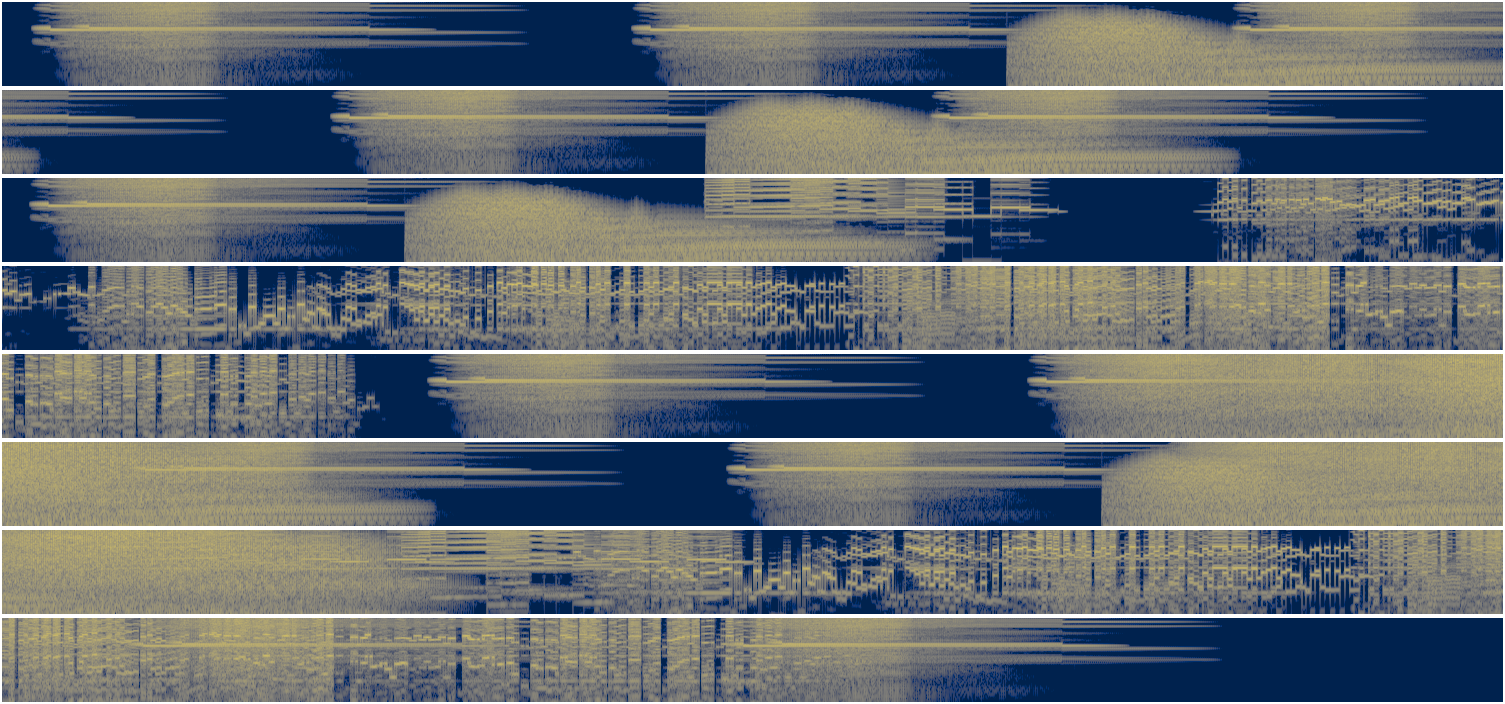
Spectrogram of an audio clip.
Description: Modulate -- A little FM synthesis for this Thursday evening.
